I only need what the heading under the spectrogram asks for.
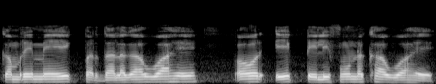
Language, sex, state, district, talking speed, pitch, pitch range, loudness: Hindi, male, Uttar Pradesh, Lalitpur, 180 wpm, 120 Hz, 115-130 Hz, -12 LUFS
